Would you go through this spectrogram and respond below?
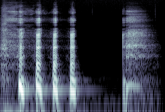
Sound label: laugh; Eternal Return; KOR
